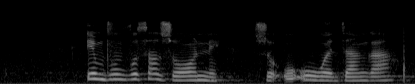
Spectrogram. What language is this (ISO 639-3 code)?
ven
